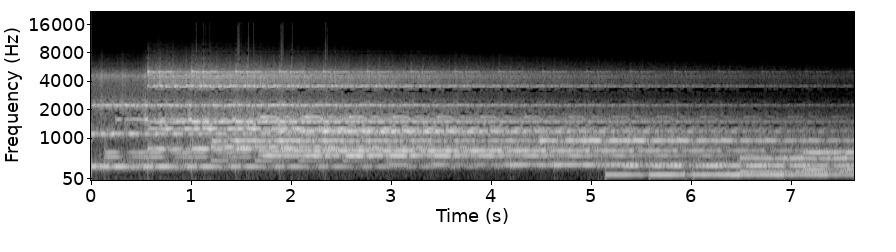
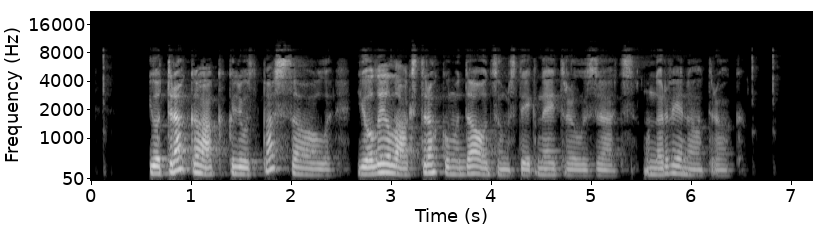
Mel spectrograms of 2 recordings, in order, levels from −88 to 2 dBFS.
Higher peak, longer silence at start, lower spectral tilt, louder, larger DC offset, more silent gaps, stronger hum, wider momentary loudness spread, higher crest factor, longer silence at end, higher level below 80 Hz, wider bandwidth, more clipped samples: about the same, -2 dBFS vs -2 dBFS; second, 0 s vs 0.6 s; about the same, -4.5 dB/octave vs -3.5 dB/octave; first, -16 LUFS vs -23 LUFS; neither; neither; neither; second, 10 LU vs 15 LU; second, 14 dB vs 22 dB; second, 0 s vs 0.75 s; first, -64 dBFS vs -72 dBFS; about the same, 9.4 kHz vs 9.4 kHz; neither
